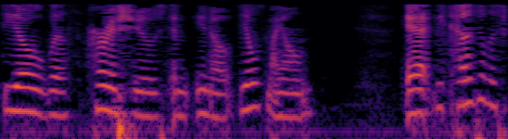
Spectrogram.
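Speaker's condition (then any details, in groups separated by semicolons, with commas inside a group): Cleft palate; congenital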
